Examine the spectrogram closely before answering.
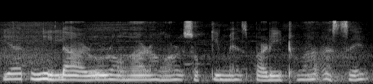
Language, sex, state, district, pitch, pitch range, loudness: Assamese, female, Assam, Kamrup Metropolitan, 215 Hz, 210-230 Hz, -16 LUFS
